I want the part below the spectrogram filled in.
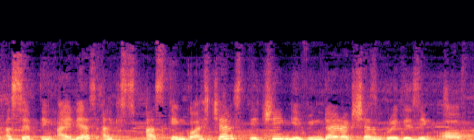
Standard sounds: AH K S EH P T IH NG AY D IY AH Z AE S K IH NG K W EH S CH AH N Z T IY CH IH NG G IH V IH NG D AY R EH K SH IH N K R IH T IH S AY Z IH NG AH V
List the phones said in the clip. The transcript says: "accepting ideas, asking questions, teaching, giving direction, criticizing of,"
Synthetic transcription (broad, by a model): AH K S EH P T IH NG AY D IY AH S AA S K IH NG K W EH S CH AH N S T IY CH IH NG G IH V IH NG D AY R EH K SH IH N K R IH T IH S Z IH NG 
